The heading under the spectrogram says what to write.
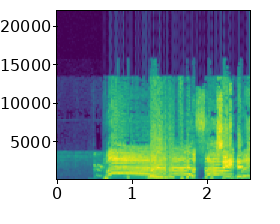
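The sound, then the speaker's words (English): A loud, sustained human scream erupts after a quiet start, rising and wavering in pitch with brief breaks, strained. “Do the scream.”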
